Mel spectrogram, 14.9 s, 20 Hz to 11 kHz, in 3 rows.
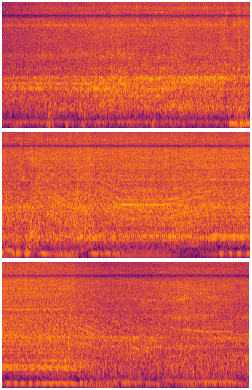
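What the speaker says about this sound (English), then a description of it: "Motor runs good." A 2002 Chevrolet Impala with a 3.8 engine and automatic transmission, 180,125 miles and a rusty body, runs at a salvage yard: a steady close idle that swells into a few revs, then settles back, with no talking.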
